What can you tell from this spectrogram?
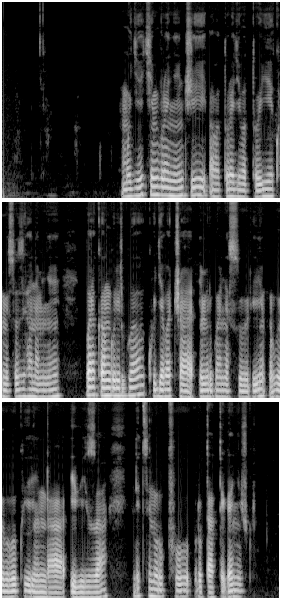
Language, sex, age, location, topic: Kinyarwanda, male, 25-35, Nyagatare, agriculture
